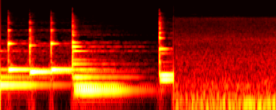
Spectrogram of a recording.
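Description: A phone plays a short series of electronic beeps.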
